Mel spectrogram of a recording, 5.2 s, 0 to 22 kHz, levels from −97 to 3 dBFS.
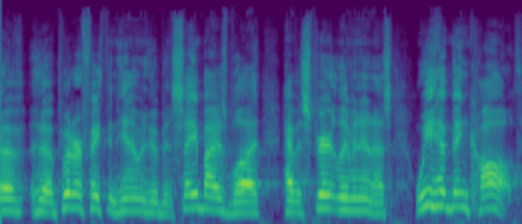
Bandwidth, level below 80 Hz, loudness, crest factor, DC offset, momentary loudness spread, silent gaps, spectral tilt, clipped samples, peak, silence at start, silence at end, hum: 17 kHz; -72 dBFS; -28 LUFS; 16 dB; under 0.1%; 8 LU; none; -4 dB/octave; under 0.1%; -12 dBFS; 0 s; 0 s; none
